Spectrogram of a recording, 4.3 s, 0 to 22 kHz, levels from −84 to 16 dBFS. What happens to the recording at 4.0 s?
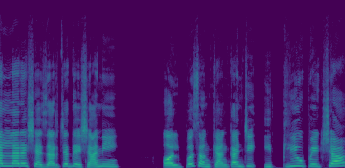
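Nothing goes wrong at 4.0 s; the speech carries on intact through that moment.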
